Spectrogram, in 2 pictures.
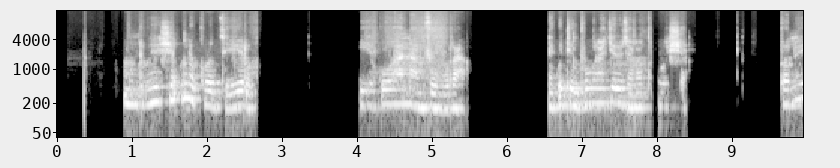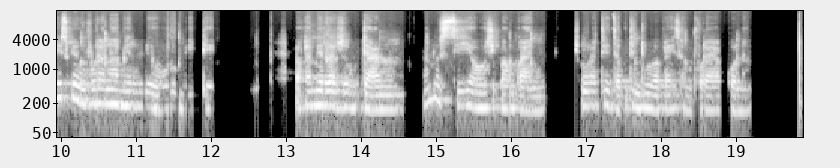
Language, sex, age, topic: Ndau, male, 25-35, health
